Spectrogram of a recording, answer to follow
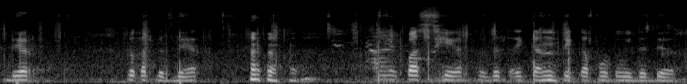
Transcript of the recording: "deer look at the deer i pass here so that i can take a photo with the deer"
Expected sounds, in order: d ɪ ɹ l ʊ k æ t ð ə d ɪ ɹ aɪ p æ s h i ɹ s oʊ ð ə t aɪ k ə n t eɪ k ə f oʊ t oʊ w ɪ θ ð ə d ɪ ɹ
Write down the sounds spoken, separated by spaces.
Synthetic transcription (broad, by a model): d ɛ ɹ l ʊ k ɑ t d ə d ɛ ɹ aɪ p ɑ s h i ɹ s oʊ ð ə t aɪ k ə n t eɪ k ə p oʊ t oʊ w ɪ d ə d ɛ ɹ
